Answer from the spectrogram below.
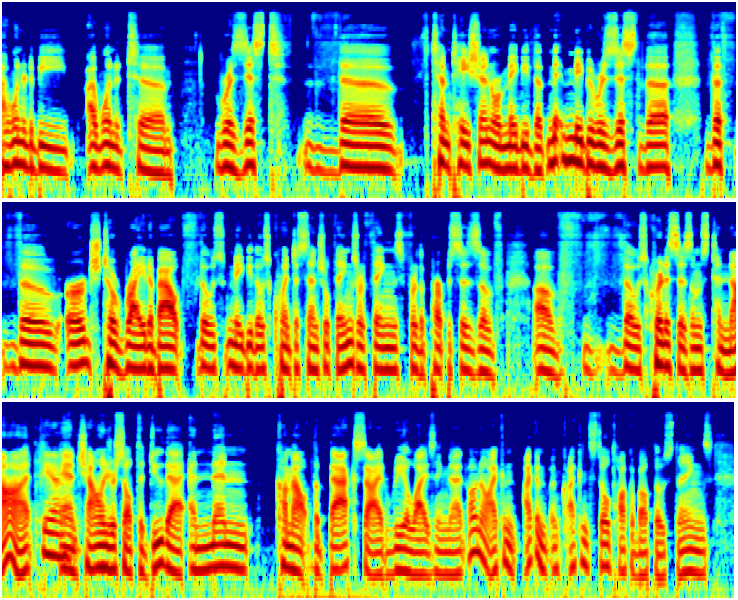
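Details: Stuttering in an adult male comedian with a known speech impediment, heard as word and phrase repetitions in podcast conversation.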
